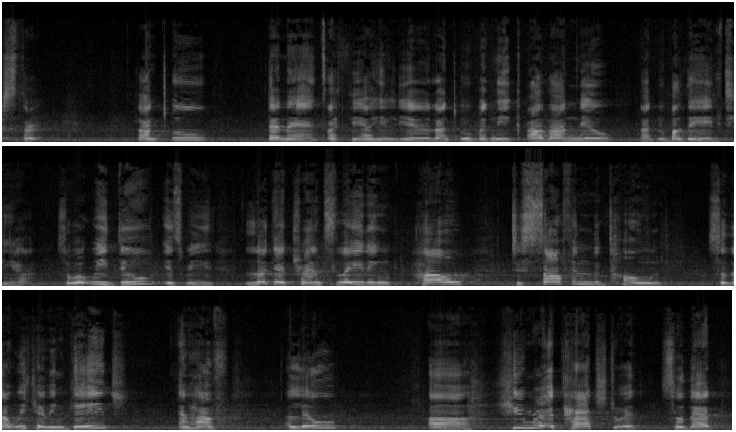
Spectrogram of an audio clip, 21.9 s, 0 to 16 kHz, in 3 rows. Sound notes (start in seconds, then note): 3.8 speaking Alternate Language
